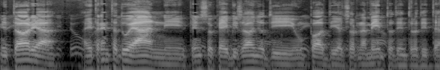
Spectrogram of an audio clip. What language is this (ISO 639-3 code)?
ita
